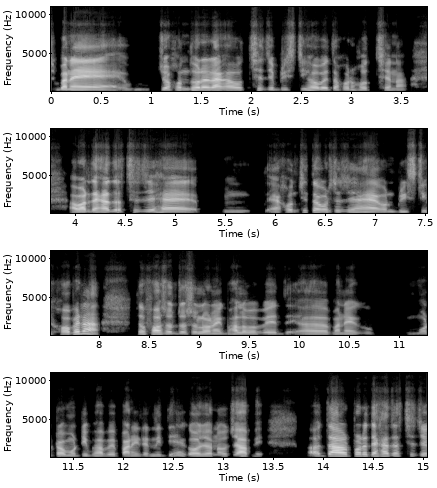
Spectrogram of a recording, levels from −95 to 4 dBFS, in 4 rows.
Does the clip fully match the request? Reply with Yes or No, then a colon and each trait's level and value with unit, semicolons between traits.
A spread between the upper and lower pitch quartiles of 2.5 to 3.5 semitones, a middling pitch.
No: average, 3.9 semitones; medium, 155 Hz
